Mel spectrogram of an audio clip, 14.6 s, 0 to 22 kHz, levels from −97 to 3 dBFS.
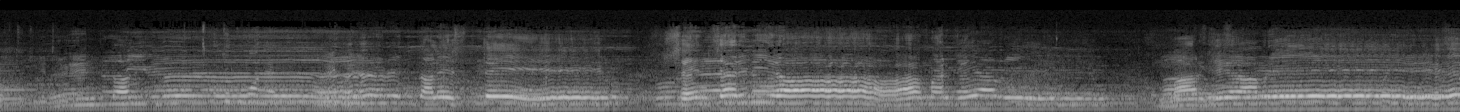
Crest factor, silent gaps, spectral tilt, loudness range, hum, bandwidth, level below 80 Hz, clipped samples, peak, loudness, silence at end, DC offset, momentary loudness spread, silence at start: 16 dB; none; -5 dB/octave; 5 LU; none; 10 kHz; -56 dBFS; under 0.1%; -16 dBFS; -31 LUFS; 0 s; under 0.1%; 14 LU; 0 s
